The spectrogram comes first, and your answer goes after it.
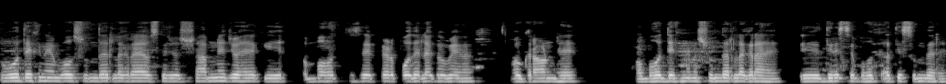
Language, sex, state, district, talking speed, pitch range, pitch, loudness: Hindi, male, Uttar Pradesh, Ghazipur, 235 wpm, 145-150 Hz, 145 Hz, -17 LUFS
